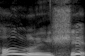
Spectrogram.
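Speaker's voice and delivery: high, slow amazed exclamation.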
